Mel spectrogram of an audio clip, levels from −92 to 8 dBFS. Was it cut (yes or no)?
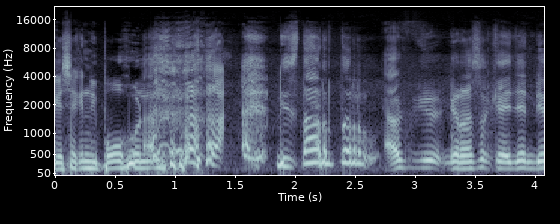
yes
